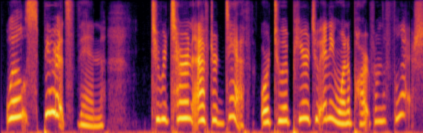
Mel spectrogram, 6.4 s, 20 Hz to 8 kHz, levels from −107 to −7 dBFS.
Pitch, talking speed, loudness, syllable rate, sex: 305 Hz, 140 wpm, -20 LUFS, 4.5 syllables/s, female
